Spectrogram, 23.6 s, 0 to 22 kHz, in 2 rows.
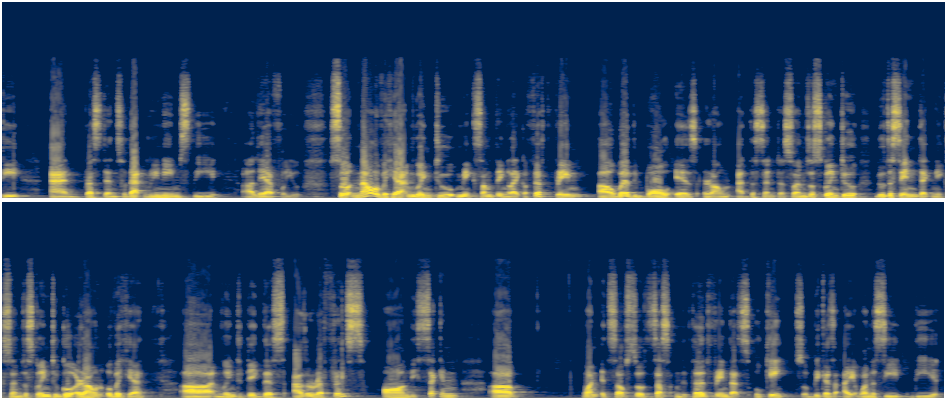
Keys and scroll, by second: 15.8 ctrl+z.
